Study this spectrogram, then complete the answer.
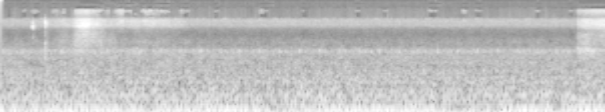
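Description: A Jeep Gladiator or Wrangler JL fitted with a Bestop Sunrider top sits stationary at idle, a steady low engine rumble heard from inside the cabin with no talking.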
